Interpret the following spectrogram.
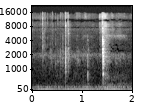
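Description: Near silence with three faint clicks, the last the clearest, as marker pens and paper sheets are handled on a table.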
